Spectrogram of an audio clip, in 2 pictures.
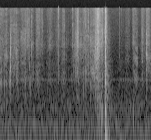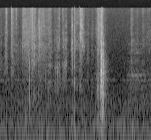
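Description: Paper pages of a ring binder being handled and turned, a soft rustling with two sharper crackles, about two seconds in and again near five seconds.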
